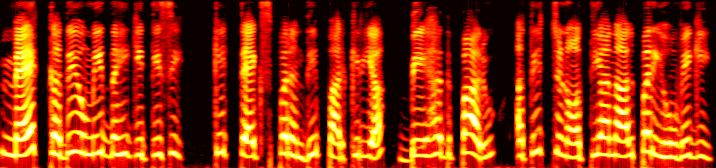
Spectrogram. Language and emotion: Punjabi, surprised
